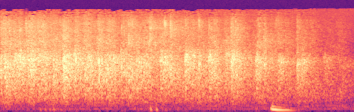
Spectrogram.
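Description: A church congregation applauds together in a sustained, moderately loud wash of clapping that stays steady and fades slightly toward the end.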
